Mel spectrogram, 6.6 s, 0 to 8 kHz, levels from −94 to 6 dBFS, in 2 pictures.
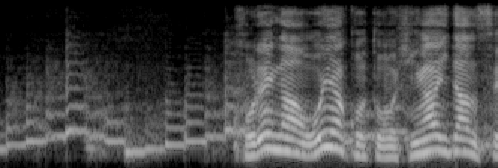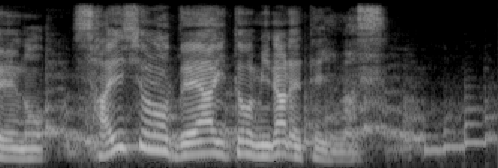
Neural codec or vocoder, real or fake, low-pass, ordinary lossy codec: codec, 16 kHz, 4 kbps, FunCodec, trained on Chinese and English, 50 frames a second; fake; 7.2 kHz; none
